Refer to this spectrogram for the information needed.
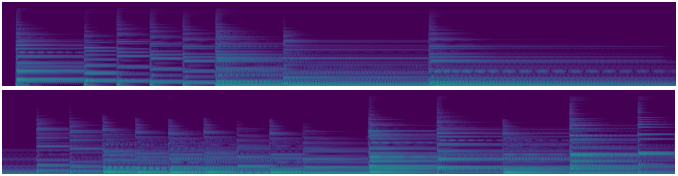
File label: Menuet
